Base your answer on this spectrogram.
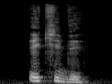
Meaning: equid
- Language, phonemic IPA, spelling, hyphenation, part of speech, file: French, /e.ki.de/, équidé, é‧qui‧dé, noun, LL-Q150 (fra)-équidé.wav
